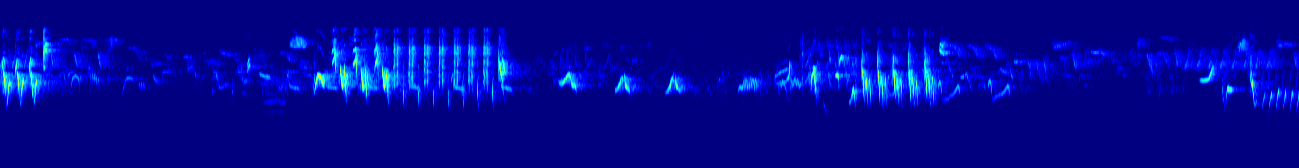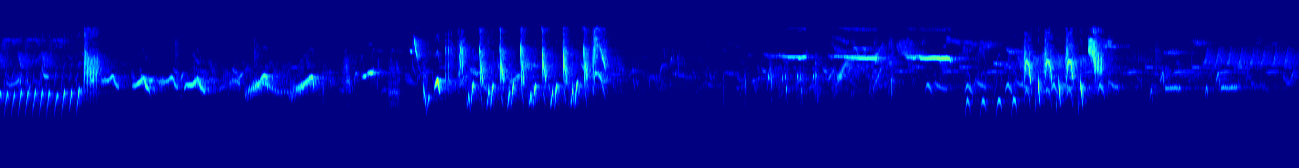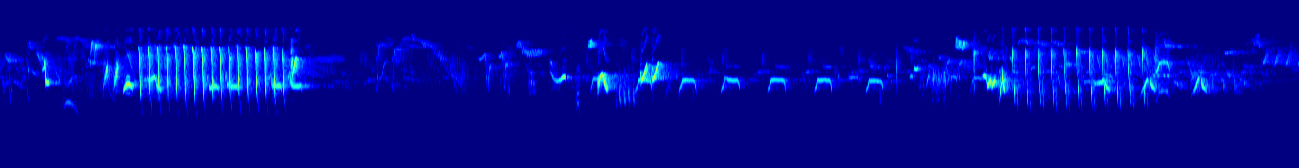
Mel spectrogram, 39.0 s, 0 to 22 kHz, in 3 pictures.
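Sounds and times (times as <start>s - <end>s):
songbirds chirping and trilling: 0.0s - 38.9s.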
